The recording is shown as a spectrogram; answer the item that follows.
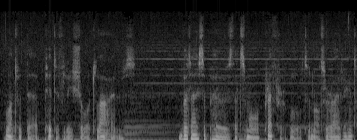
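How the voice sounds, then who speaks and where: A man playing a sadistic, possessive vampire lord in a horror audio drama, taunting in a breathy murmur with mock tenderness. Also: a little mellow, exaggerated voice, low-quality recording. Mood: haughty displeasure. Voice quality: deep, gravelly, breathy low murmur. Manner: slow, condescending, mock-tender menace.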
